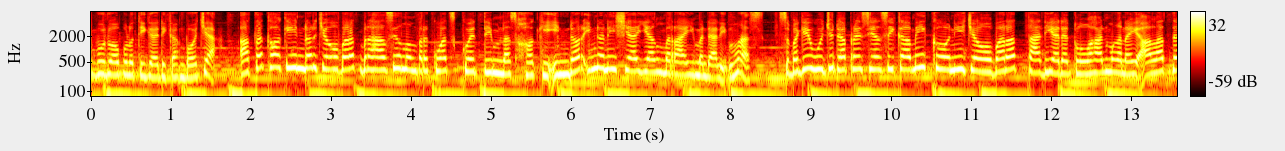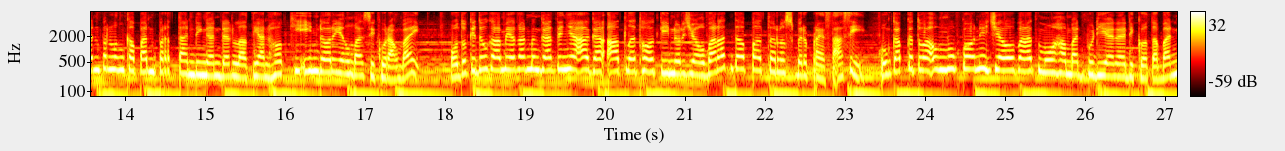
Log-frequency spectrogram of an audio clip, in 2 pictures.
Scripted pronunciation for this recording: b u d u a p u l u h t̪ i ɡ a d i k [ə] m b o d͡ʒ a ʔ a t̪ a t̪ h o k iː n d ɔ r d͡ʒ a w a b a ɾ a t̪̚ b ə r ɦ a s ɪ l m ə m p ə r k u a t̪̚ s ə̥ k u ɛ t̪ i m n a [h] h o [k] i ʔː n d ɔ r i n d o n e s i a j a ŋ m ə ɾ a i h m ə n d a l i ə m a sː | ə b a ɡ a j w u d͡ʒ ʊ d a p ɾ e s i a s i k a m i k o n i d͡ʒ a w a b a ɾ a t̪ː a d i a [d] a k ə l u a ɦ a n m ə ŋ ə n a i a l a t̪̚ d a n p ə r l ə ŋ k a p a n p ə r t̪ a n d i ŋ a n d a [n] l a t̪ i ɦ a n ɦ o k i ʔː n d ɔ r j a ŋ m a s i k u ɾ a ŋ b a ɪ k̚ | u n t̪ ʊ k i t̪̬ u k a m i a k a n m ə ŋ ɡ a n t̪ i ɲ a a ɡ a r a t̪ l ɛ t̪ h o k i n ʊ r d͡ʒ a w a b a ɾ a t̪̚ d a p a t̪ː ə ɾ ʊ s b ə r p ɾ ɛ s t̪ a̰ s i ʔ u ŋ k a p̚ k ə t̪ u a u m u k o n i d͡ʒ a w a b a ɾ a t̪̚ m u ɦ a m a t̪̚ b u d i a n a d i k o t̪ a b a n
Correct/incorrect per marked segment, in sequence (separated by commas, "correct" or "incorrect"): incorrect, incorrect, correct, correct, correct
